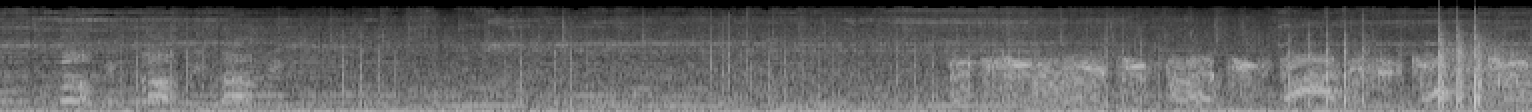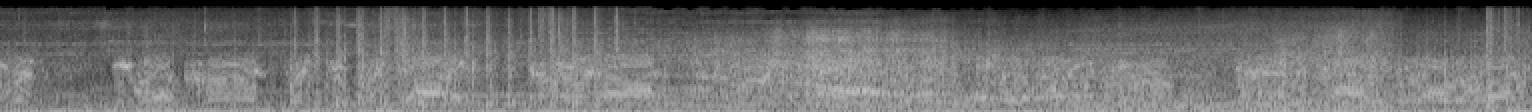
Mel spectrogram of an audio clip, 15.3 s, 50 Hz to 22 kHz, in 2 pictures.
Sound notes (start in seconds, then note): 1.7 guns firing; 9.0 guns firing; 9.7 radio chattering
